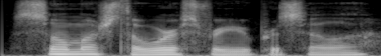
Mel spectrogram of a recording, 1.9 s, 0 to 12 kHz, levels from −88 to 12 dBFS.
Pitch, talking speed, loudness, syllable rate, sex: 115 Hz, 220 wpm, -15 LUFS, 5.6 syllables/s, male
